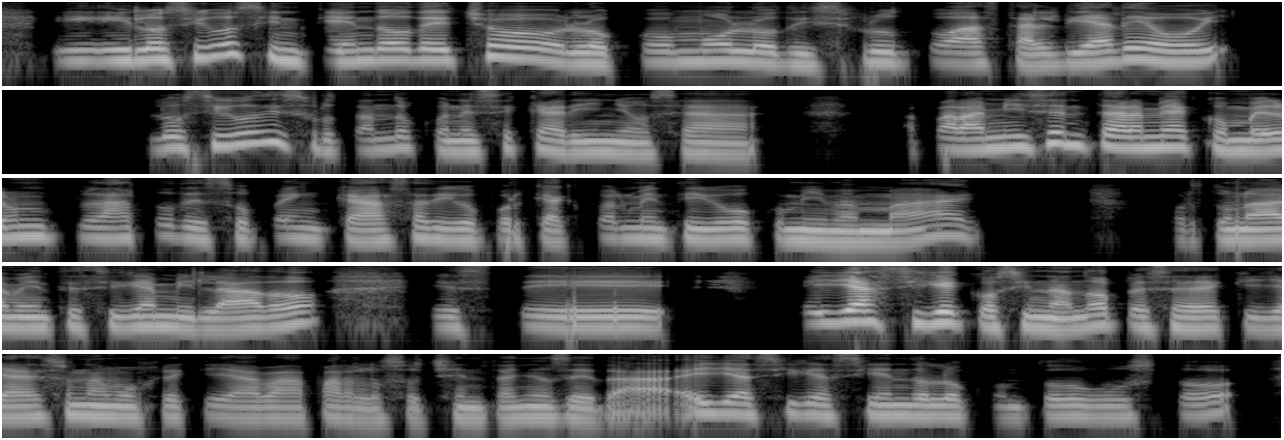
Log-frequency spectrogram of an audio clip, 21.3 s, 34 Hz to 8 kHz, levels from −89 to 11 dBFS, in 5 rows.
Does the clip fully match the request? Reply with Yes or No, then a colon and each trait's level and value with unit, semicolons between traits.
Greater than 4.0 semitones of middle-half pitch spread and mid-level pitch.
No: average, 3.6 semitones; medium, 155 Hz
